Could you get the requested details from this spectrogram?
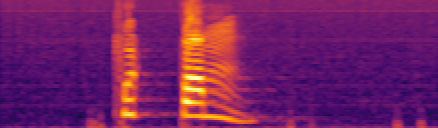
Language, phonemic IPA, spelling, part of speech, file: Tamil, /pʊʈpɐm/, புட்பம், noun, Ta-புட்பம்.ogg
- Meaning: 1. flower 2. plantain 3. menstruation 4. a disease of the eye albugo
